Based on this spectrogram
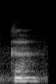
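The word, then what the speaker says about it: ك: Yang ini ringan saja, ka ya, ka. Jadi dia ada desirnya sedikit, ka. Yang ini ko, yang ini ka. Baik, ulangin, ko, ka ya.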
